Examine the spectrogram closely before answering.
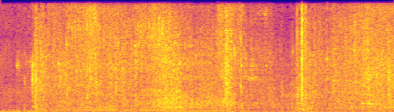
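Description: A truck engine rumbles slowly.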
